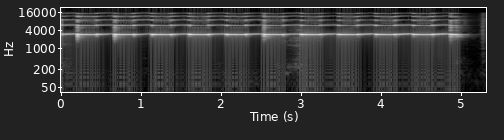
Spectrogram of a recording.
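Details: Burglar alarm sound bomb and strobe in a vented bell box, test run: a shrill piercing tone pulses about twice a second in a steady on-off pattern, then cuts out, so the siren is sounding normally.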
